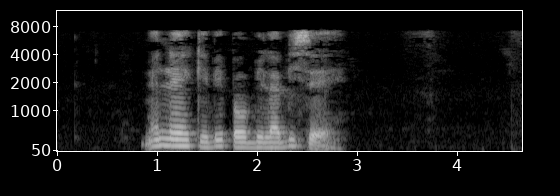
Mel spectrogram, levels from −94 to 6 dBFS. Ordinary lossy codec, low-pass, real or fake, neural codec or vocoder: AAC, 32 kbps; 7.2 kHz; real; none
